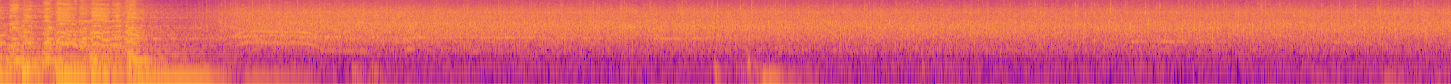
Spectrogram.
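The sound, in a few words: concert audience applause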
